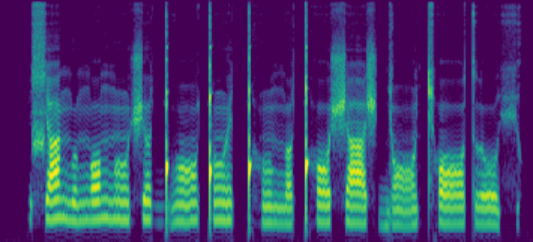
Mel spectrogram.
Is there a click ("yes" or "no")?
yes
